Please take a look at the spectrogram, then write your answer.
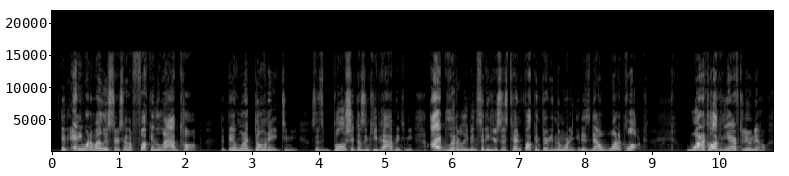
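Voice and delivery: high-pitched, exasperated venting; frustrated rant. Real, not acted. Podcaster venting to listeners over repeated computer crashes, frustrated. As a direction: rant with real frustration, punching the swear words. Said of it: "You hear the fucking change in my tone?".

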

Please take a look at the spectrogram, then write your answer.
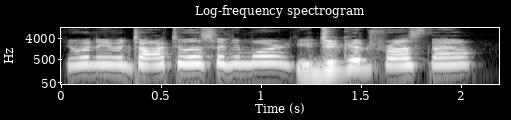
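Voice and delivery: high, mock-hurt teasing questions; mock offended. Host teasing cohost who'd join Marvel, mock offended. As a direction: pretend to be wounded by a friend's snub.

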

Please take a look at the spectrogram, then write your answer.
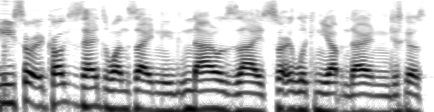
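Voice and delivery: normal talking voice

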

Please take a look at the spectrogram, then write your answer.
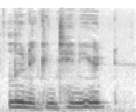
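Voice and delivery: usual speaking voice

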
